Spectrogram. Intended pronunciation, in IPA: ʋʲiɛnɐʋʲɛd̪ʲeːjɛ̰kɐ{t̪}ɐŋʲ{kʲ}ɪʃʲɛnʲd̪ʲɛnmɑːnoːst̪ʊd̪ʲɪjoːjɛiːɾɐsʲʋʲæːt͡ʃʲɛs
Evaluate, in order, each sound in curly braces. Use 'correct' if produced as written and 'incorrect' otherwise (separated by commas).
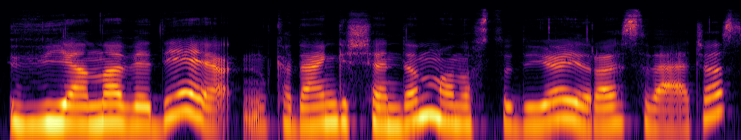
incorrect, incorrect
